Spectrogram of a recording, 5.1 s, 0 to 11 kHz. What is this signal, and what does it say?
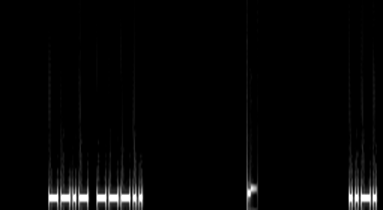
Morse code, heard as a keyed tone, about 30 wpm, 700 Hz. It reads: Q 8 F
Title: Single-Letter Single-Number 30wpm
